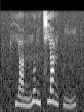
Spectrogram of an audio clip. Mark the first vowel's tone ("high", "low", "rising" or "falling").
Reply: low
